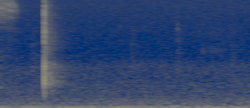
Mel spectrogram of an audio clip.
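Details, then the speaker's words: A COPD Diskus inhaler gives a single sharp click as it is pushed fully open, ready for use. "use your finger to push the lever away from you you will hear a click from here the shutter is open and the medication is ready for you to inhale"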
